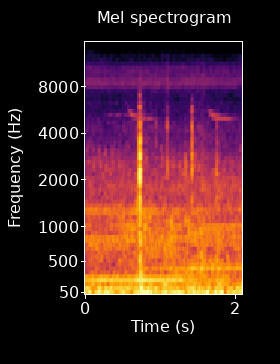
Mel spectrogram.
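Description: Quiet outdoor background: a faint steady hum, a short high chirp repeating about once a second, and a single click a little past the middle.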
